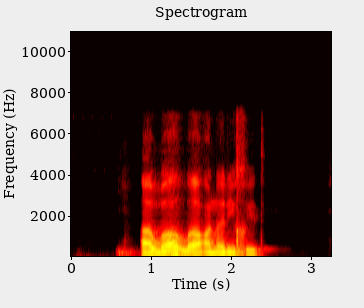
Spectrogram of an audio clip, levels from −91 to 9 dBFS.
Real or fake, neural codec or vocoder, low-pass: fake; codec, 16 kHz, 0.9 kbps, LongCat-Audio-Codec; 7.2 kHz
